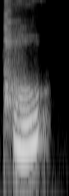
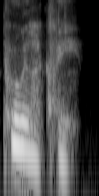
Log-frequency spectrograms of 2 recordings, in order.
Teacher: you might pronounce it with an o sound po or you might hear an oo sound instead of so it could be it could be Pole or pully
